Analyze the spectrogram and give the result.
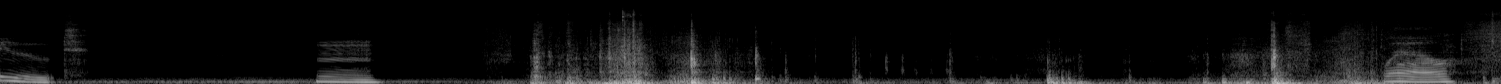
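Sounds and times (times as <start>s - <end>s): rustling: 9.7s - 15.0s.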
